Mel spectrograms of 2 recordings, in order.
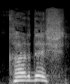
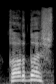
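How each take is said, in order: First: It is said with a standard Turkish pronunciation. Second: It is said with an Azerbaijani pronunciation. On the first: "biz bugün mesela kardeş diyorsak" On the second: "Azeri kardeş diyor"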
